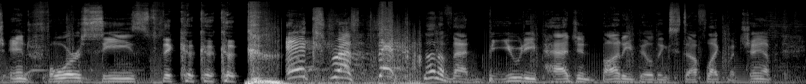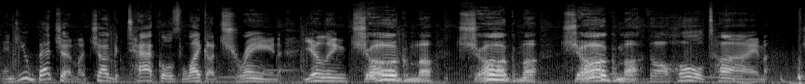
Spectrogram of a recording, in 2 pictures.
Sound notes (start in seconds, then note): 2.5 explosion SFX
